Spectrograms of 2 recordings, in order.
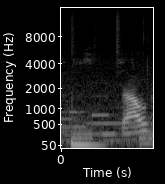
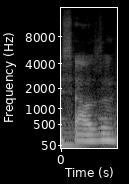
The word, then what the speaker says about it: Souza: How do you pronounce his name? Salza? Oh, Yes. Jacare Souza.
